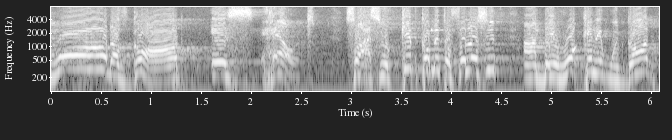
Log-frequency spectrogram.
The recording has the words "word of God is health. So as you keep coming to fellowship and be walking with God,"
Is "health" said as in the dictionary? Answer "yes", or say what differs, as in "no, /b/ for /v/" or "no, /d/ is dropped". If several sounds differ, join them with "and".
no, /t/ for /θ/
